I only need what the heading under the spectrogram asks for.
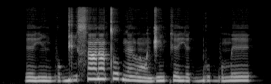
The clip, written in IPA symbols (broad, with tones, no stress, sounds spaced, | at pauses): e˨ j ĩ˨ b o˨ ɡ i˧ s ã˦ ɾ ã˦ t o˦ ɡ ɛ̃˧ l ɔ̃˨ d͡ʒ ĩ˧ k e˧ j e˨ ɡ͡b u˧ b o˧ m e˦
